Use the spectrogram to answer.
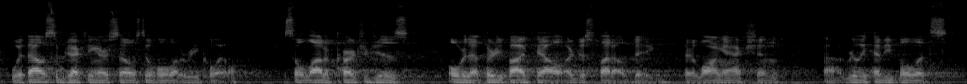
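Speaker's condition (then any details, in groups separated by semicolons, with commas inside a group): No condition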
